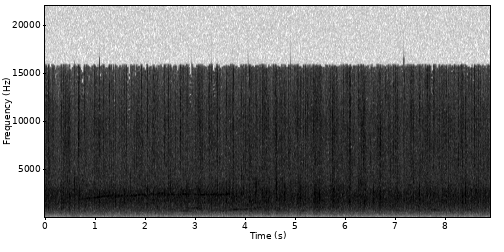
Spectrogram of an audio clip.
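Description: An audience applauds loudly and steadily in a hall.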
